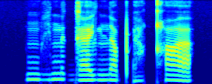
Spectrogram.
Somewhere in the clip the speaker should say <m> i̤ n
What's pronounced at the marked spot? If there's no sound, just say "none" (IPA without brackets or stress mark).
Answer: m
